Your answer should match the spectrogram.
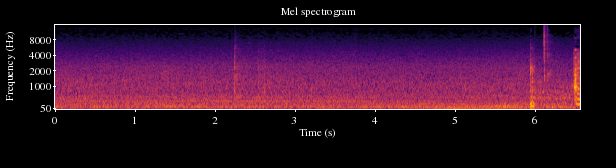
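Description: Steady fan-like hiss and hum, with one faint click about two seconds in.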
